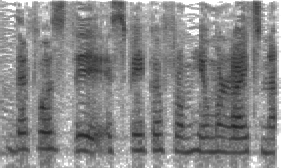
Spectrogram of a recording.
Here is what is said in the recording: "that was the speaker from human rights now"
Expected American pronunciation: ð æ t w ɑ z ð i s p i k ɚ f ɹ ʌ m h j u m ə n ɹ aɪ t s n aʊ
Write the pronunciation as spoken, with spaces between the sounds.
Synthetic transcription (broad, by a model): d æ t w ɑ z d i s p i k ɚ f ɹ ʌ m h j u m ə n ɹ aɪ t s n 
